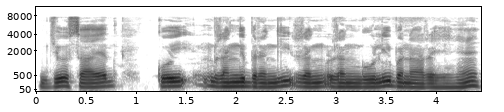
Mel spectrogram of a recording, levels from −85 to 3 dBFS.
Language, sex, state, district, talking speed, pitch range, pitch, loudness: Hindi, male, Uttar Pradesh, Lalitpur, 135 wpm, 110-125 Hz, 115 Hz, -16 LUFS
